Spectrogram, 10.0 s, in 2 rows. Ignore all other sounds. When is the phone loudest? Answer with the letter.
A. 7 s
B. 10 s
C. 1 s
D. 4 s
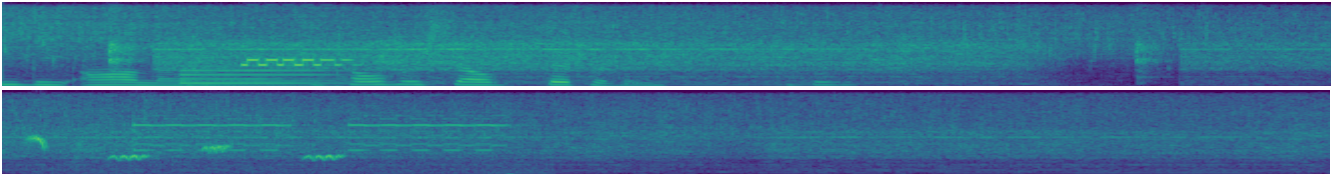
C.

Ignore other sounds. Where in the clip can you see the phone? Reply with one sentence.
You can hear the phone from 0.7 to 1.4 s and from 5.0 to 7.0 s.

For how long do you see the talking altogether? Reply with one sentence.
You can hear the talking for 3 seconds altogether.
